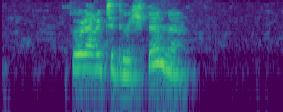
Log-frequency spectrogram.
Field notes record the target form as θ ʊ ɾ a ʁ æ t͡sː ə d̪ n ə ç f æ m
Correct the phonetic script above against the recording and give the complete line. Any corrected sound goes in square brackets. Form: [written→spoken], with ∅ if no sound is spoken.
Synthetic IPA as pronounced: θ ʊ ɾ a ʁ [æ→i] t͡sː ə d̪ [n→m] ə ç [f→θ] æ [m→n]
